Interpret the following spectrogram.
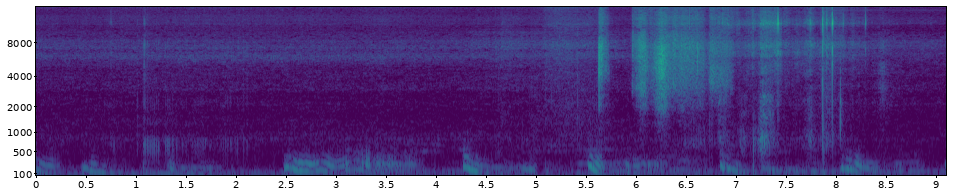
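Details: Cat asleep and snoring, each low, throaty breath sounding gurgly with a slight whine, coming roughly every second and a half; a brief burst of hissy rustling near the end.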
